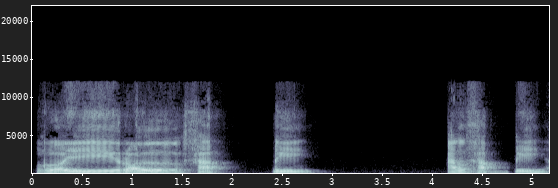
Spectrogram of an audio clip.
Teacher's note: Alif lam qamariah ditandai lamnya dibaca sukun. Kemudian qofnya ada tasdidnya dibaca dobel ditekan dan ditahan biar tampak dobelnya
